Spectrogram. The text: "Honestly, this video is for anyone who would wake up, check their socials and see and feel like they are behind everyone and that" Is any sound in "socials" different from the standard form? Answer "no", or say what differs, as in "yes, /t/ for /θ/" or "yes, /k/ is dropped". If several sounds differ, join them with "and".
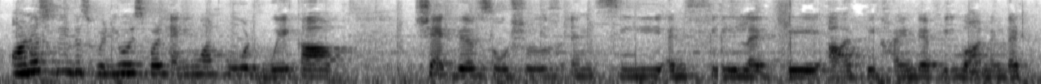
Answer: no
